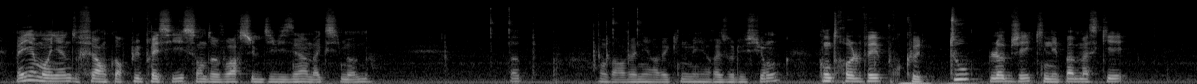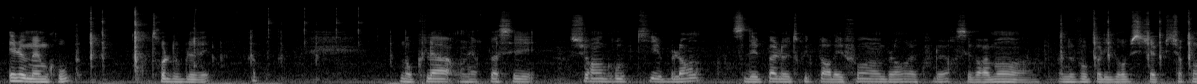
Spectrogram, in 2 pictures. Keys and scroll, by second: 12.8 ctrl+w, 22.9 ctrl+w.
